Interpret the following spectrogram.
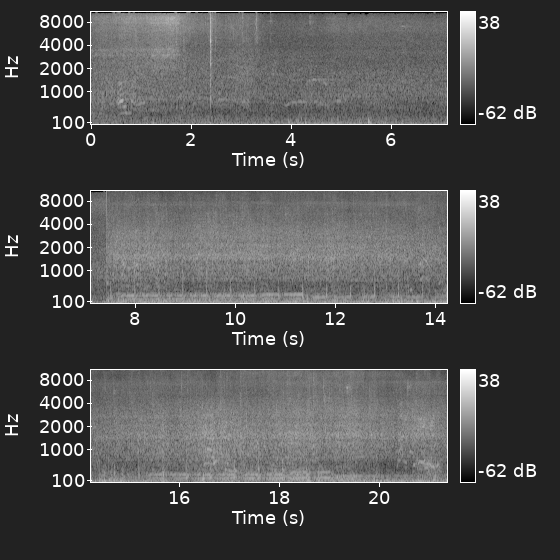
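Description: Cyclists riding past in a group with faint voices. About seven seconds in, a sudden change to a much louder ride-along sound: wind buffeting the microphone and road noise from a fixed-gear bike rolling in the middle of the pack.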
